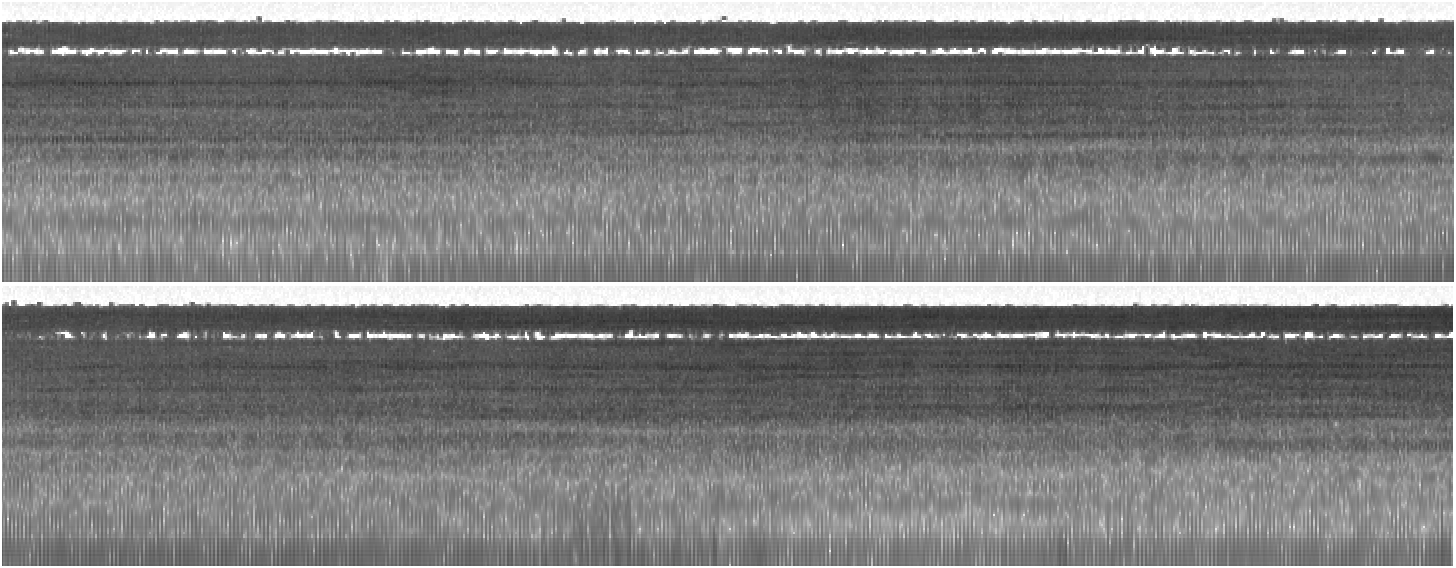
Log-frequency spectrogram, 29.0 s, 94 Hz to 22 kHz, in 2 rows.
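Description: Kawasaki KLX230S's air-cooled single-cylinder four-stroke engine idling steadily.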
